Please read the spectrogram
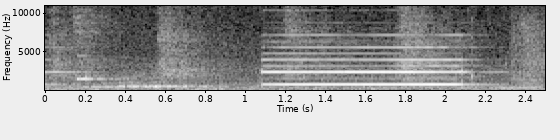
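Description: A single sharp electronic beep from audio guide devices, a steady high tone that lasts about a second, loud against a faint background murmur.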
